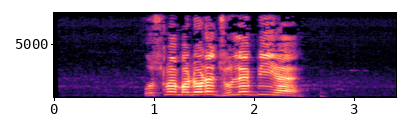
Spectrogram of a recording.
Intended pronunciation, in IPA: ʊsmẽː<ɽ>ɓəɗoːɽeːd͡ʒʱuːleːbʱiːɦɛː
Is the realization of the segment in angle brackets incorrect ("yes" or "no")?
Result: yes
